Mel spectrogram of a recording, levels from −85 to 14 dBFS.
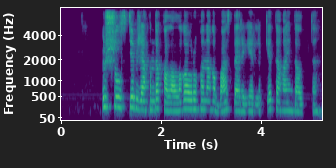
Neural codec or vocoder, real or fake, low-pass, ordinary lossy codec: none; real; 7.2 kHz; none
